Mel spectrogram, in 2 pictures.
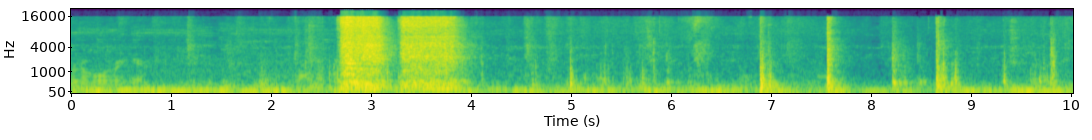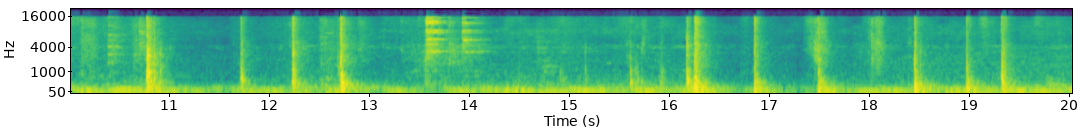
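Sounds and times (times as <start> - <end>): door panel knocks and thuds: 6.8 - 10.0, 15.6 - 17.7.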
